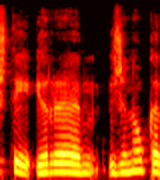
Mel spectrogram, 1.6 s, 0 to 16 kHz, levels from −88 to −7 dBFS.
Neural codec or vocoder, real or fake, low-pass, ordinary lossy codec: codec, 44.1 kHz, 3.4 kbps, Pupu-Codec; fake; 14.4 kHz; MP3, 64 kbps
